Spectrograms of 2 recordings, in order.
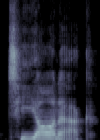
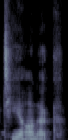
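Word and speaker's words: tiyanak: These ones are uh to the best of my knowledge pronounced the tionac or tionic.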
